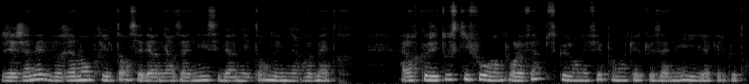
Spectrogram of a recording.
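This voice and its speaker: A woman talks very fast at a medium pitch, her tone dark and mellow and somewhat breathy. Her intonation stays fairly even. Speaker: podcaster. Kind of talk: casual monologue. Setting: at home alone. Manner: hesitant.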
